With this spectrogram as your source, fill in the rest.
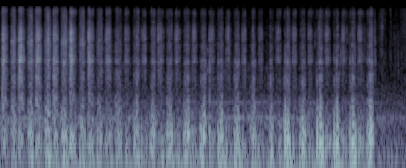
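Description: Long black acrylic nails scratch rapidly across a small pale green solid bar of soap held close to the microphone. The result is a quick, fairly steady train of crisp scratching strokes, about four per second, with a soft low thump under each stroke and a bright hiss on top. The scratching stops just before the end, leaving a faint quiet tail.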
